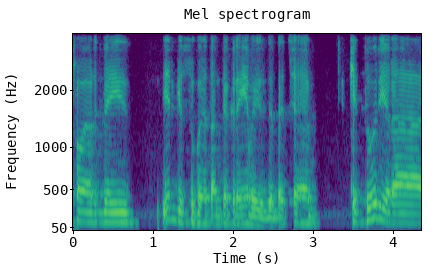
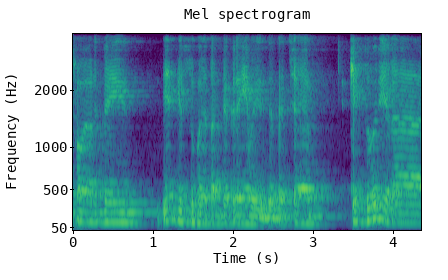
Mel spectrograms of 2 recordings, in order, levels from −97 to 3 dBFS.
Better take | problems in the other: first | room echo; dies away in 0.7 s

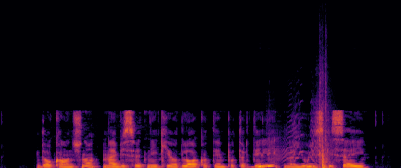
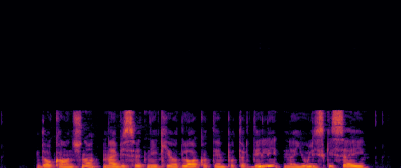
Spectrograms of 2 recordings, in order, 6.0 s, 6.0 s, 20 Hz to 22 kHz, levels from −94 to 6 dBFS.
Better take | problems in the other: second | background sound (Squeak / Slam / Wood); 9 dB below the speech

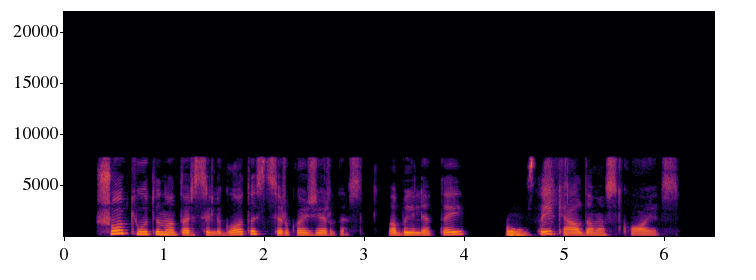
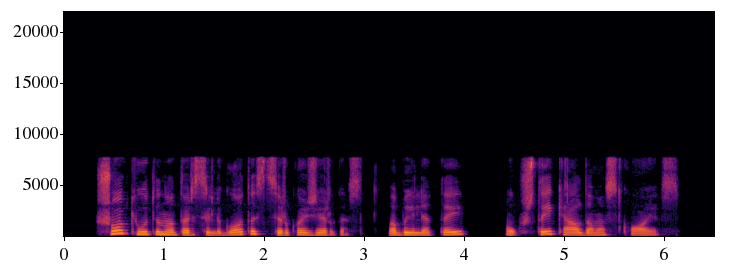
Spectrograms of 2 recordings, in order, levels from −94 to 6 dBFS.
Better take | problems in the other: second | noise reduction (neural mask model Resemble Enhance denoiser)

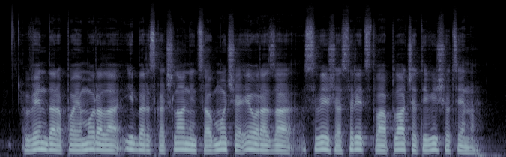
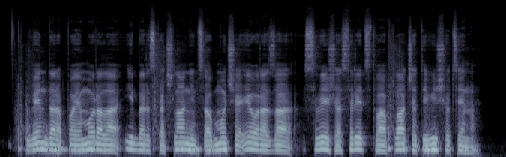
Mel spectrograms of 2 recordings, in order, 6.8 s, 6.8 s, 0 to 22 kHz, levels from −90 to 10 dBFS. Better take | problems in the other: first | noise reduction (neural mask model RNNoise)

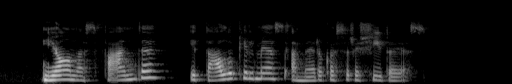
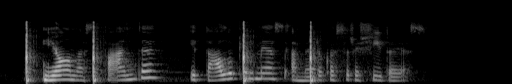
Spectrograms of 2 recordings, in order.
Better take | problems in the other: first | background sound (Tools); 1 dB below the speech

